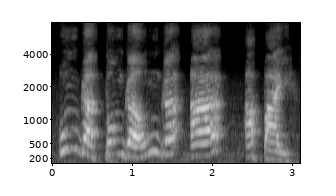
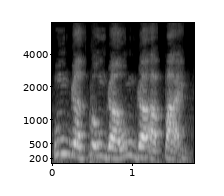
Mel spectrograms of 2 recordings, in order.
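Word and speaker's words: Hunga Tonga-Hunga Haʻapai: vulcão, que se chama Unga Tonga Unga Apai. Como é uma língua que eu não falo, né? Acredito eu que seja essa a pronúncia. Unga Tonga Unga Apai é o nome do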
